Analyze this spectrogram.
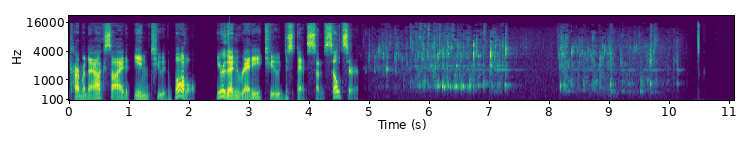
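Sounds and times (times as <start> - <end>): water splashing into a glass: 4.9 - 7.6, 8.2 - 10.3
soda siphon squirting: 4.9 - 10.3.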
